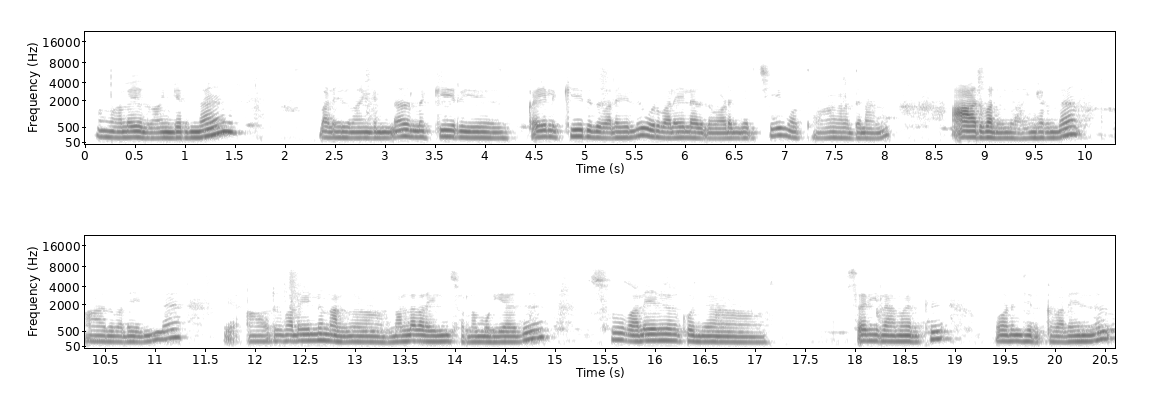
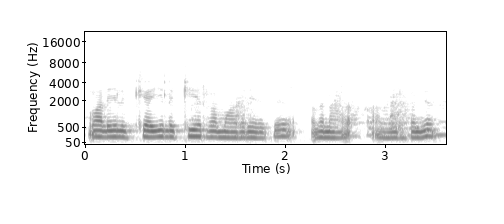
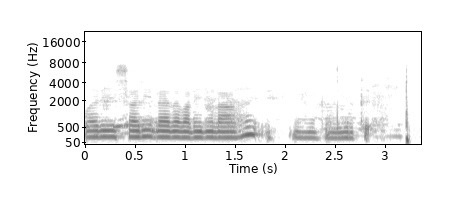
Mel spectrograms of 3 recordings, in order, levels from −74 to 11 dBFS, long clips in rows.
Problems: none marked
